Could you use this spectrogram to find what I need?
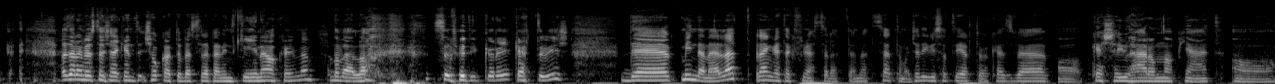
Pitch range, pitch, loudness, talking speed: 150-200 Hz, 170 Hz, -26 LUFS, 155 wpm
